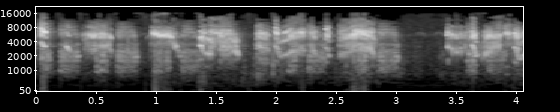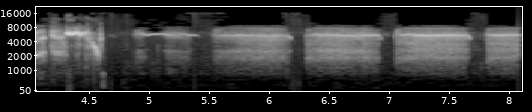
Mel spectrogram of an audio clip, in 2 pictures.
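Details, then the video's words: Swiftlet roosting ('inap') sound: dense, high, scratchy twittering chirps, then a run of evenly spaced buzzy rattles, each about half a second long. "Suara Inap walet"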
